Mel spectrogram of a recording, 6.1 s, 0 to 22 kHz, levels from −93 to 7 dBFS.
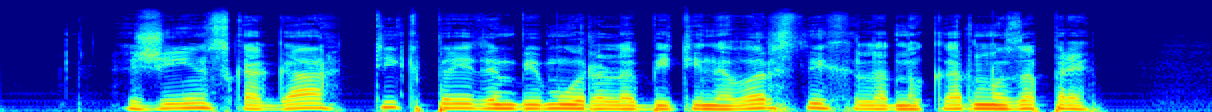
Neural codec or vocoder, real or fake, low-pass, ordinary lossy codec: none; real; 19.8 kHz; none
